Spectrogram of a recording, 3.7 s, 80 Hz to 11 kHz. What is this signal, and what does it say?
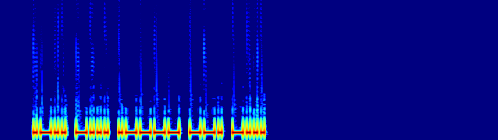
Morse code, heard as a keyed tone, about 44 wpm, 700 Hz. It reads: LB1GB
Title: Call Signs Repeated 3x - 45wpm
